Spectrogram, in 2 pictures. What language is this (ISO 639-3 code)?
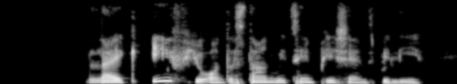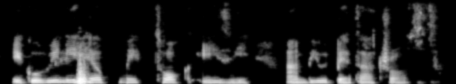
pcm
